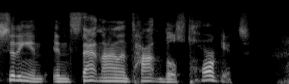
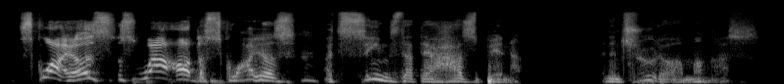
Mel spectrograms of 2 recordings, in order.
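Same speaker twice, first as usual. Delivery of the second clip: put-on regal medieval king voice. Acting out what he said in the moment, in a king voice. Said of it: "That was a king voice".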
